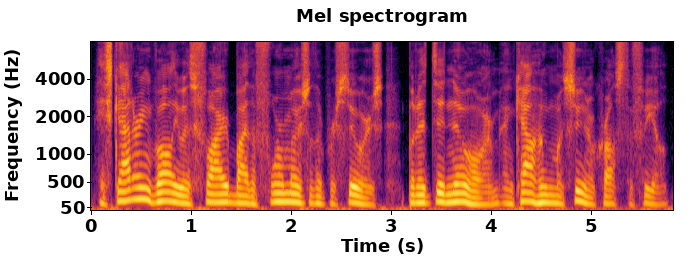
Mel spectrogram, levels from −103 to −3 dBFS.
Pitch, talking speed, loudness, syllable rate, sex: 135 Hz, 235 wpm, -15 LUFS, 6.0 syllables/s, male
